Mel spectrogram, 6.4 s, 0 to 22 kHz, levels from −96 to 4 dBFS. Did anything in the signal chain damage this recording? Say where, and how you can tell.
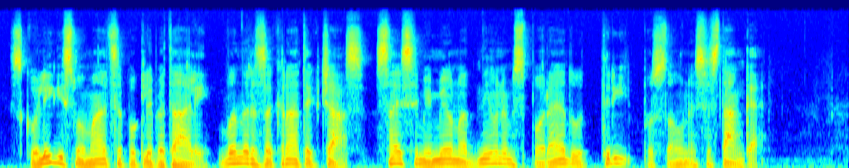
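No, nothing in the chain from capture to playback has left a mark on this speech that I can hear.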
